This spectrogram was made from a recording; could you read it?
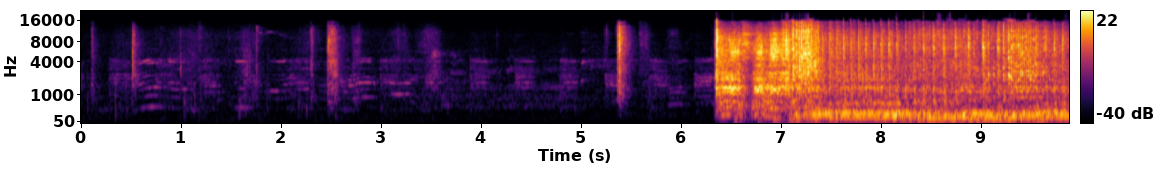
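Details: Engine after fuel pump diaphragm repair and valve adjustment, with coolant leaks and a weeping freeze plug: quiet until it catches at about six seconds, then a steady, even run with no knocks or misses; normal running.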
